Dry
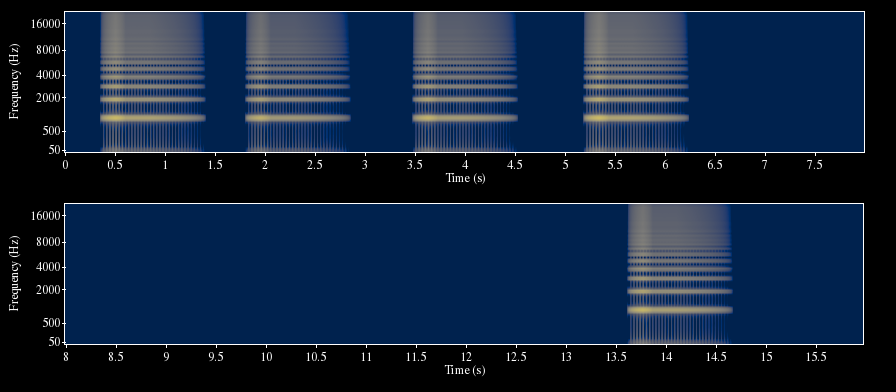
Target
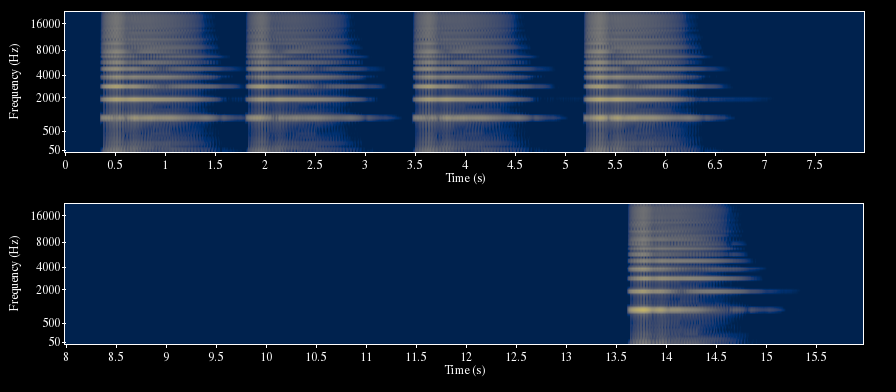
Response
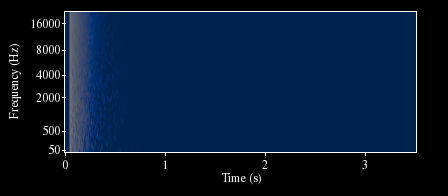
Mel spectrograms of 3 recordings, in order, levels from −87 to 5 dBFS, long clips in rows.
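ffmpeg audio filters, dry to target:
-filter_complex "[0:a]asplit=2[s0][s1];[s1]adelay=177,lowpass=f=3200:p=1,volume=0.631,asplit=2[s2][s3];[s3]adelay=177,lowpass=f=3200:p=1,volume=0.24,asplit=2[s4][s5];[s5]adelay=177,lowpass=f=3200:p=1,volume=0.24[s6];[s0][s2][s4][s6]amix=inputs=4:normalize=0,asplit=2[s7][s8];[1:a]atrim=start_sample=2205,asetrate=70560,aresample=44100,lowshelf=f=470:g=6.5[s9];[s8][s9]afir=irnorm=-1:irlink=0,volume=0.596[s10];[s7][s10]amix=inputs=2:normalize=0,asplit=2[s11][s12];[s12]adelay=10.8,afreqshift=0.64[s13];[s11][s13]amix=inputs=2:normalize=1,volume=0.841"

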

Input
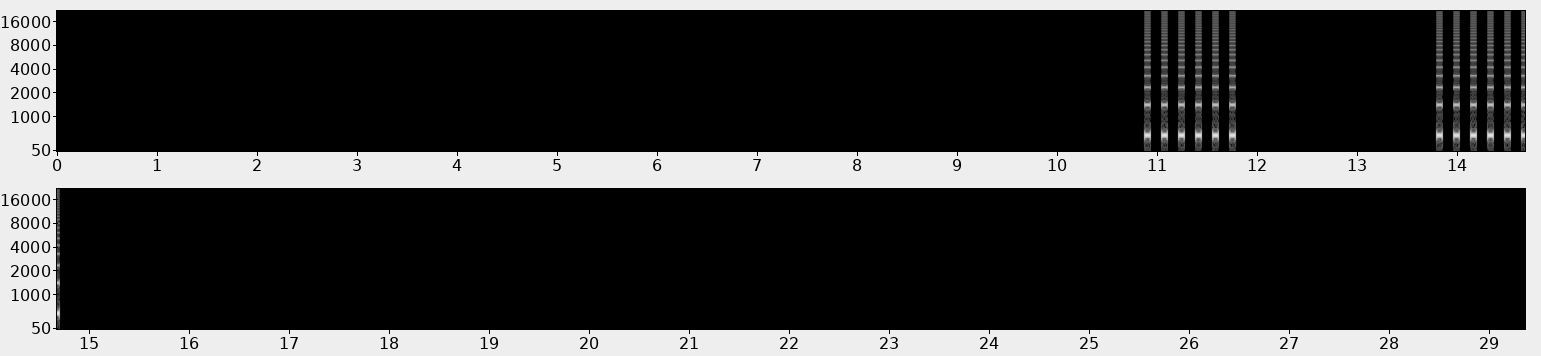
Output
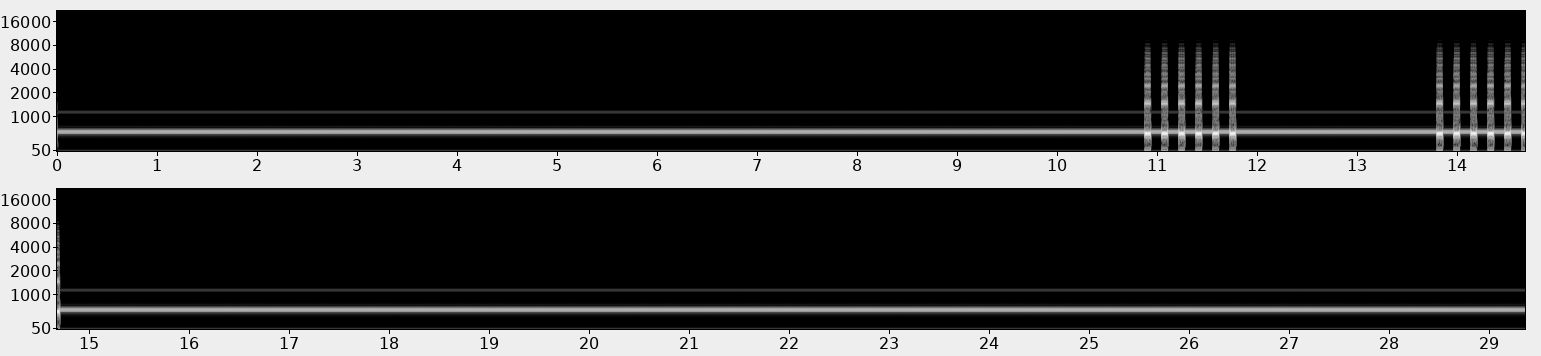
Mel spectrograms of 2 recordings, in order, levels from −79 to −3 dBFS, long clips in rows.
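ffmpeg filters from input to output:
-af "aeval=exprs='val(0)+0.0224*sin(2*PI*520*n/s)':c=same,highpass=f=150:t=q:w=0.5412,highpass=f=150:t=q:w=1.307,lowpass=f=2100:t=q:w=0.5176,lowpass=f=2100:t=q:w=0.7071,lowpass=f=2100:t=q:w=1.932,afreqshift=51,aeval=exprs='0.398*(cos(1*acos(clip(val(0)/0.398,-1,1)))-cos(1*PI/2))+0.0708*(cos(5*acos(clip(val(0)/0.398,-1,1)))-cos(5*PI/2))+0.02*(cos(6*acos(clip(val(0)/0.398,-1,1)))-cos(6*PI/2))+0.0251*(cos(7*acos(clip(val(0)/0.398,-1,1)))-cos(7*PI/2))':c=same,volume=1.68"

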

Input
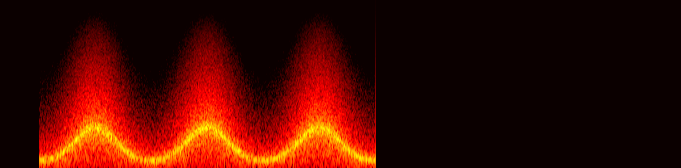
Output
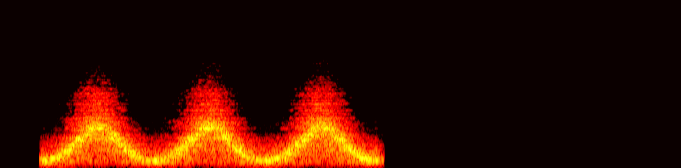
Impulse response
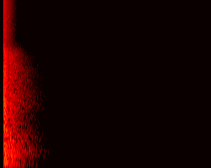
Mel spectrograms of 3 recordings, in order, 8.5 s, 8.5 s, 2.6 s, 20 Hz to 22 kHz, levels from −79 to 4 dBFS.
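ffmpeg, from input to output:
-filter_complex "[1:a]atrim=start_sample=2205,afade=t=out:st=0.19:d=0.01,atrim=end_sample=8820,asetrate=57330,aresample=44100[s0];[0:a][s0]afir=irnorm=-1:irlink=0,afftdn=nr=23:nf=-28,volume=0.422"

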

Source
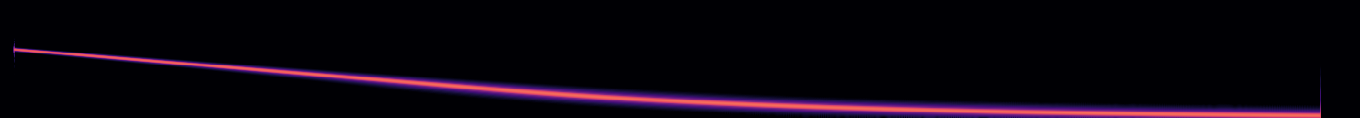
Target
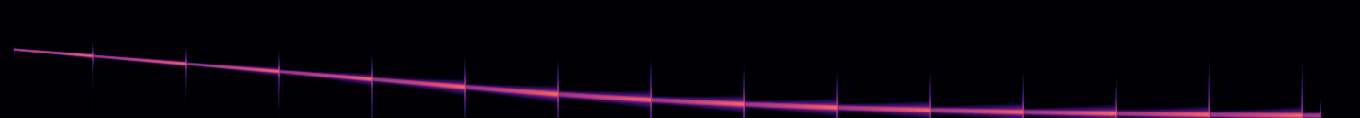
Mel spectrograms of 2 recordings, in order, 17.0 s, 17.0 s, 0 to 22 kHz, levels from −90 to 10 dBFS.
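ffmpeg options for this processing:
-af "aeval=exprs='val(0)*pow(10,-23*if(lt(mod(-0.86*n/s,1),2*abs(-0.86)/1000),1-mod(-0.86*n/s,1)/(2*abs(-0.86)/1000),(mod(-0.86*n/s,1)-2*abs(-0.86)/1000)/(1-2*abs(-0.86)/1000))/20)':c=same"

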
